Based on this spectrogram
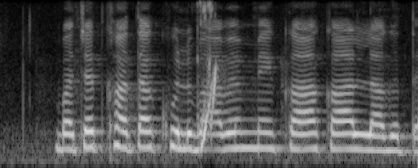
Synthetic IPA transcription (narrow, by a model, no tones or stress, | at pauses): bɐt͡ʃət̪kʰaːt̪akʰʊlbaːbemẽkakaːlɐɡt̪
